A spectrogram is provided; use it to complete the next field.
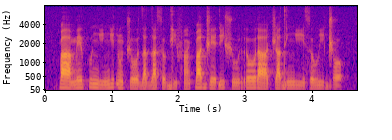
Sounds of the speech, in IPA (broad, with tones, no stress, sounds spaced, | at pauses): k͡p aː˦˨ m eː˦ kʷ i˦ ŋ iː˨ ŋ i˦ ɗ ũ˨˦ t͡ʃ oː˨ d a˨ d a˨ s ʊ˨ ɡ i˨ f ã˨ k͡p a˦ d͡ʒ e˦˨ ɗ i˦ ʃ uː˨ r oː˦ ɾ aː˨ t͡ʃ a˦ d i˦ ŋ iː˦˨ s ʊ˦ β i˦˨ d͡ʒ ɔ˨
